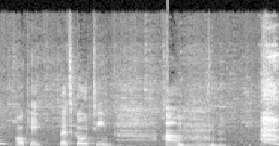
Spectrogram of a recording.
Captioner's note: laugh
